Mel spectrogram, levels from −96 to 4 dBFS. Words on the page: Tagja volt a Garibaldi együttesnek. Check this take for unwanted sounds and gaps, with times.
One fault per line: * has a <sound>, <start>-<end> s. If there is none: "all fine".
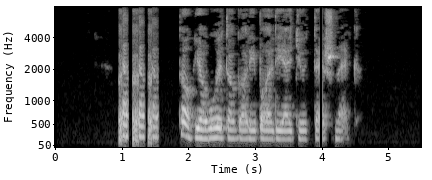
* has a laugh, 1.0-1.6 s
* has a dropout, 4.0-4.0 s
